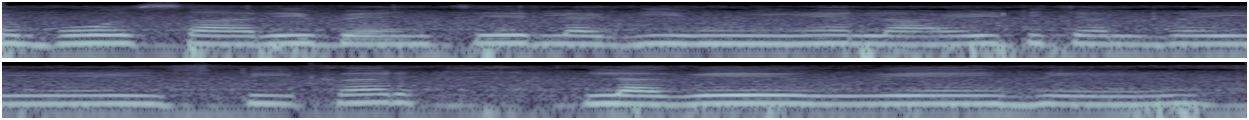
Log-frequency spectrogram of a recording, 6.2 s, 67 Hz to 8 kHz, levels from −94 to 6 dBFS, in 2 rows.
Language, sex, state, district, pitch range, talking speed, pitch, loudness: Kumaoni, female, Uttarakhand, Tehri Garhwal, 225-235 Hz, 135 wpm, 230 Hz, -28 LUFS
